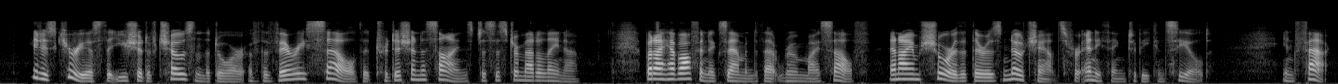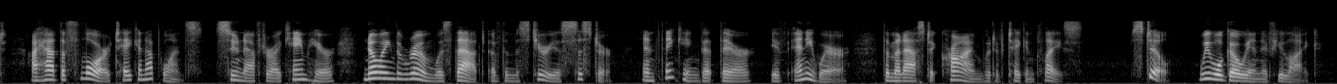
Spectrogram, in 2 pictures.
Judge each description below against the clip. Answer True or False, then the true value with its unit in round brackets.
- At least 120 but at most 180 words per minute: False (195 wpm)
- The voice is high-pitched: False (180 Hz)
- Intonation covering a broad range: True (8.1 semitones)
